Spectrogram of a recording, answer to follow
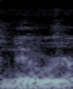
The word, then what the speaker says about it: Neewer: little bit of a review on uh the newer that's the way it's pronounced newer light box uh this item I just purchased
